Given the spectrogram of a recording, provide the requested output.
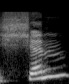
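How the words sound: It starts with a soft sh sound. This is another common form in the Netherlands. "souvent aussi shem"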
